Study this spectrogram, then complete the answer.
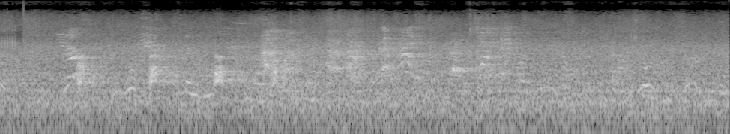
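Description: A woman calls out commands loudly.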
